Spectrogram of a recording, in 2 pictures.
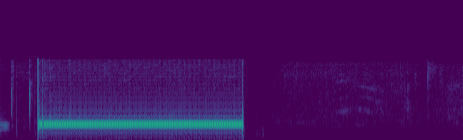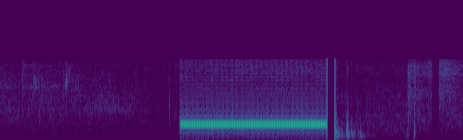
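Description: Telephone line tone during a call transfer: two long, steady tones at one flat pitch, the first about two seconds and the second a little shorter, with near silence between them and a few brief clicks at the end.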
